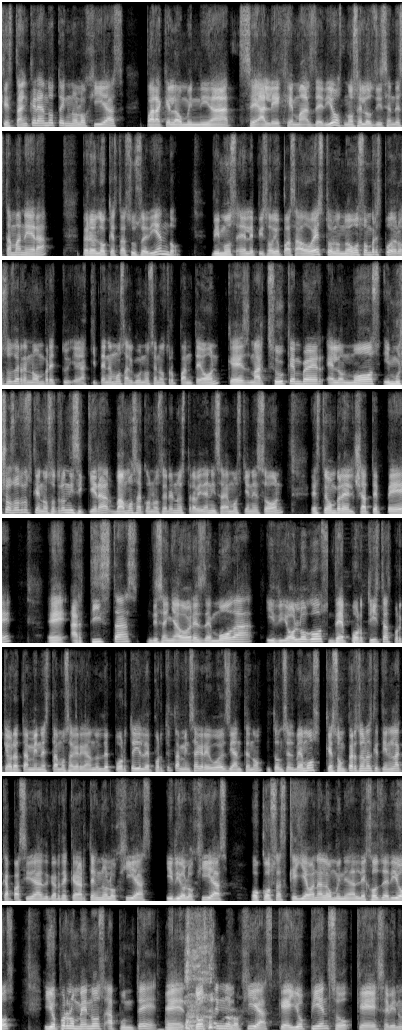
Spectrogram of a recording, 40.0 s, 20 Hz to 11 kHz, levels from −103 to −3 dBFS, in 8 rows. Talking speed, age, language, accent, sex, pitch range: 195 wpm, 30-49, Spanish, Mexican, male, 135-170 Hz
